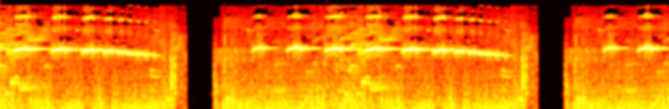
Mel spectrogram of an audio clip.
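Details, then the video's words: Plaintive cuckoo lure recording used to make birds sing actively. Loud, clear whistled notes repeat in quick series and slide slightly downward at the end of each run. Runs are separated by abrupt gaps, with faint higher chirps mixed in. "suara pancingan burung kedasih biar gacor"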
